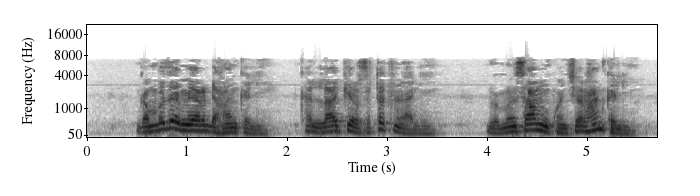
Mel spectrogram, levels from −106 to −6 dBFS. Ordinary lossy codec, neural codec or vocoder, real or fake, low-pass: AAC, 32 kbps; none; real; 7.2 kHz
